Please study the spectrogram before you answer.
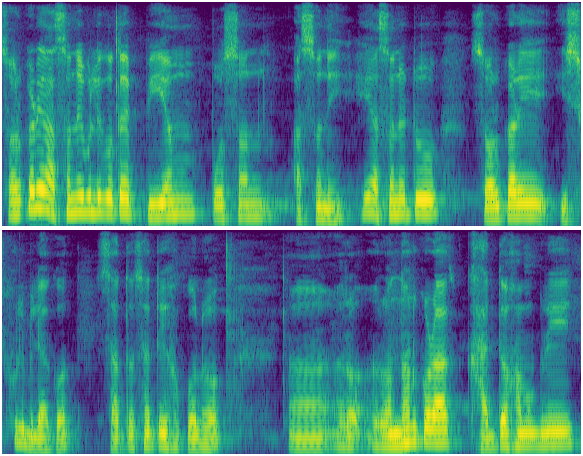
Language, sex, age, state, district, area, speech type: Assamese, male, 60+, Assam, Biswanath, rural, spontaneous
